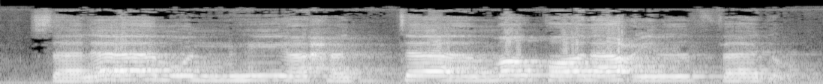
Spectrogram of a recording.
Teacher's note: La-nya dibaca panjang 2 harokat di ayun, kemudian dhammah, tanwin bertemu dengan ha, maka dibaca izhar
